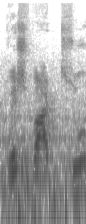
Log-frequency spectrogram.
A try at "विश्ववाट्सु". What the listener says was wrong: तुम काहे ये दो व नहीं बोल पाते हैं?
